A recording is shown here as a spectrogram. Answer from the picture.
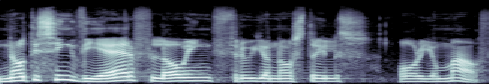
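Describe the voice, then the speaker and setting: The setting behind the voice is quiet. A man talks at a very slow pace. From Greece. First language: Greek. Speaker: software engineer; conference speaker. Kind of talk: guided meditation; conference talk. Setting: stage with audience. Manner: halting.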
